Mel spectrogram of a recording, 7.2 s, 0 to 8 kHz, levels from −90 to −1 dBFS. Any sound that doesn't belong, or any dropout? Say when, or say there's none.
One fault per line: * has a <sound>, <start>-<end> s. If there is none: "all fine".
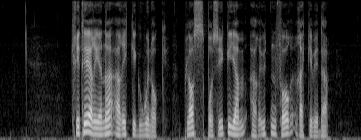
all fine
